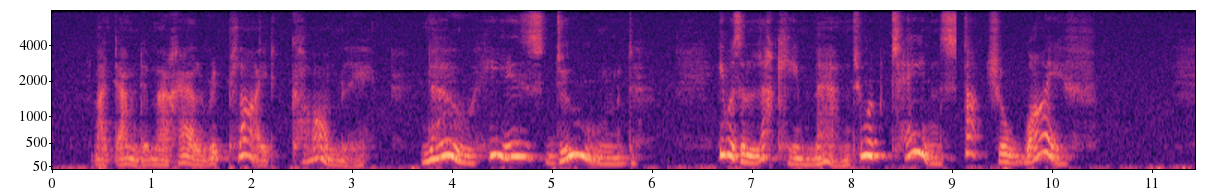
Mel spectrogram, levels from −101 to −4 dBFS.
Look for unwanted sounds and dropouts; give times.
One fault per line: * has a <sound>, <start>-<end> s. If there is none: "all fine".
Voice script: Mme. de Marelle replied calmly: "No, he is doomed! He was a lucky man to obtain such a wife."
* has a dropout, 9.0-9.1 s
